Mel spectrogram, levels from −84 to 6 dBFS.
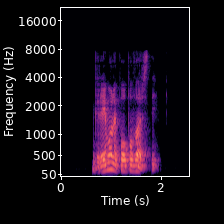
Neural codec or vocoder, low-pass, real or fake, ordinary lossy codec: none; none; real; none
